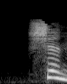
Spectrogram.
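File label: "shen" Mandarin Chinese, fourth tone, pinyin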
